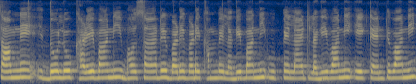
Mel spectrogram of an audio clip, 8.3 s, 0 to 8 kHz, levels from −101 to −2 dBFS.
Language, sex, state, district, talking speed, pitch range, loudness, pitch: Hindi, female, Bihar, Saharsa, 130 wpm, 225-240 Hz, -27 LUFS, 230 Hz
